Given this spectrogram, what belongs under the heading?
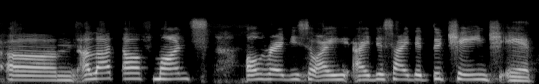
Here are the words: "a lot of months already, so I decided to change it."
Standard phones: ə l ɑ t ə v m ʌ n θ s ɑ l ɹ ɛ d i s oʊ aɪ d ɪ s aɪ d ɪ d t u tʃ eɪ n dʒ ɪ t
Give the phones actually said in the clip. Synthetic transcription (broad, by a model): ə l ɑ t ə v m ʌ n t s ɑ l ɹ ɛ d i s oʊ aɪ d ɪ s aɪ d ɪ d t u tʃ eɪ n dʒ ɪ t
